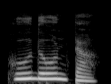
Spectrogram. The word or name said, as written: ಹೂದೋಂಟ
